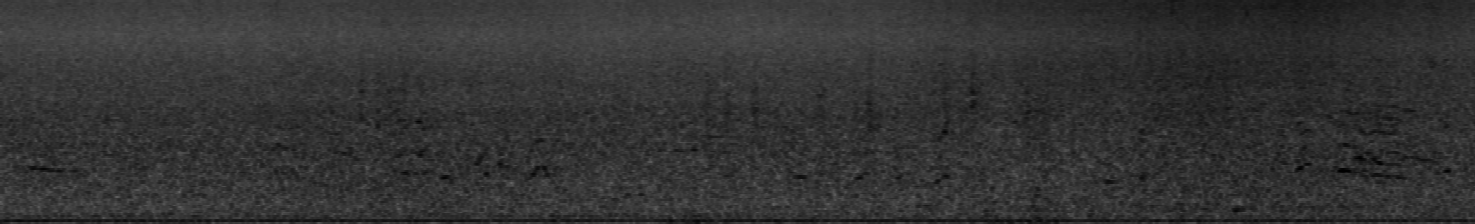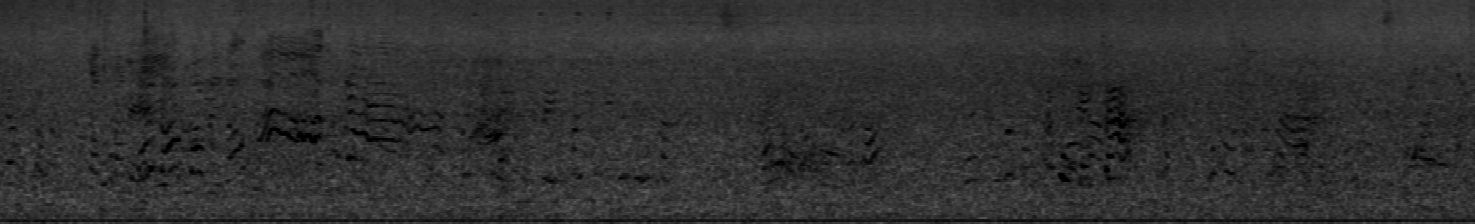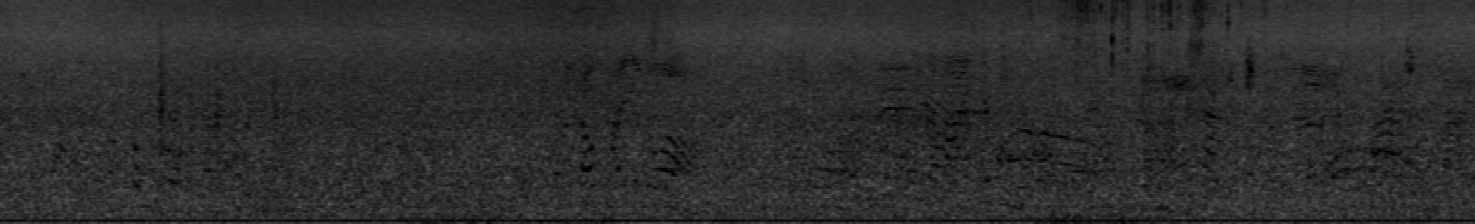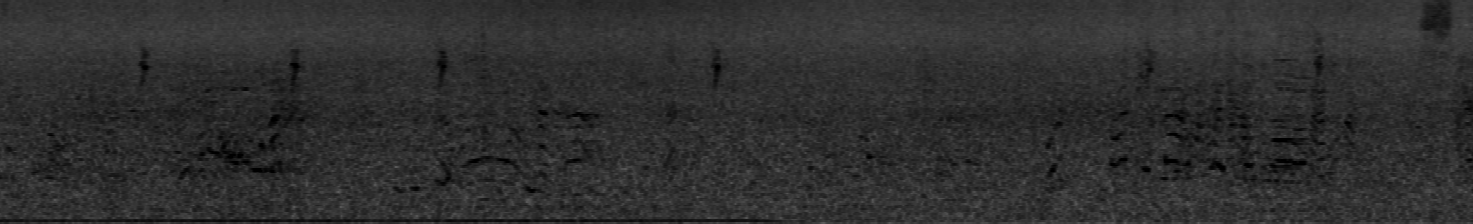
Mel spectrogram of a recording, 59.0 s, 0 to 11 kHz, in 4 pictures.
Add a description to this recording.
Tourists, Forest and Wind, Zoom H2n MS+XY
